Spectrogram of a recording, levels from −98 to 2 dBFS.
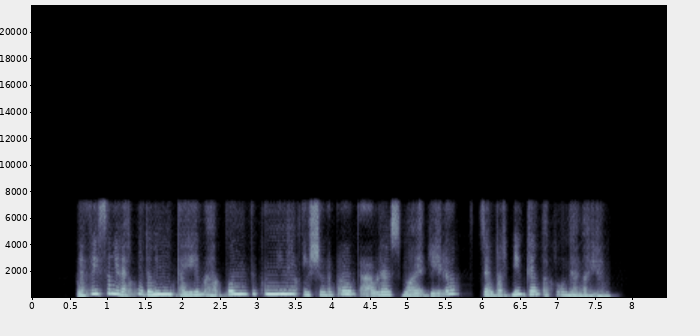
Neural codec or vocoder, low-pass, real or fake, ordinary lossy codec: codec, 16 kHz, 0.5 kbps, FreqCodec, smaller model; 7.2 kHz; fake; none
